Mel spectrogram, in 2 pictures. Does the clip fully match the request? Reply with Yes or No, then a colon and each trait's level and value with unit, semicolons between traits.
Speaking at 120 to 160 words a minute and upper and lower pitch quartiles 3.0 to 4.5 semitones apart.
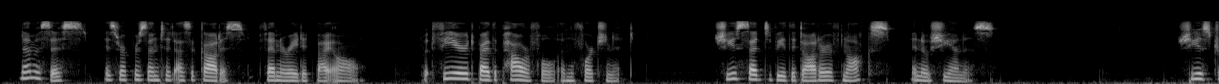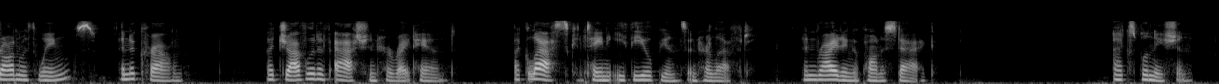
Yes: average, 140 wpm; average, 4.0 semitones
